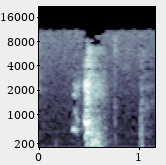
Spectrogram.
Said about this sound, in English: That was me holding back. Sorry, guys, I sneeze a lot.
